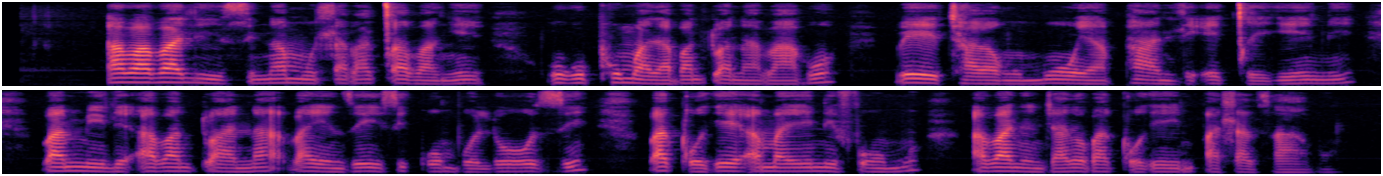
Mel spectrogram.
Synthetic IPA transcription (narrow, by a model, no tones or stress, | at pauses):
aβaβalisinamuɬa̰βaǀaβaŋɛ | uɣupʰumalaβantʼwanaβaβɔ | βɛjɛt͡ʃʰʼaɣaŋumɔjapʰand͡ɮʱɛʔɛɡ͡ǀʱɛɣeːni | βamilɛʔaβantʼwa̰na̰βa̰jɛnd͡zʱɛjisiɡ̥ʱɔmbʱɔloziβa̰ɡ͡ǃʱɔɣɛa̰majenifomu | a̰βaɲɛnd͡ʒʱalɔβaɡ͡ǃʱɔ̰ɣɛiːmpʼaɬazaːβɔ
